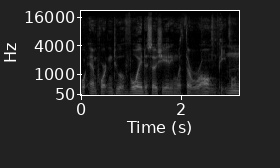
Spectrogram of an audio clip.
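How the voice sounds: A man speaks at a fairly quick pace.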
